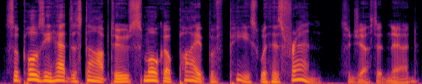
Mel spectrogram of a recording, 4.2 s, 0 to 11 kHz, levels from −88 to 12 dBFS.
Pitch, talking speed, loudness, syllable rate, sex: 120 Hz, 225 wpm, -19 LUFS, 5.5 syllables/s, male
